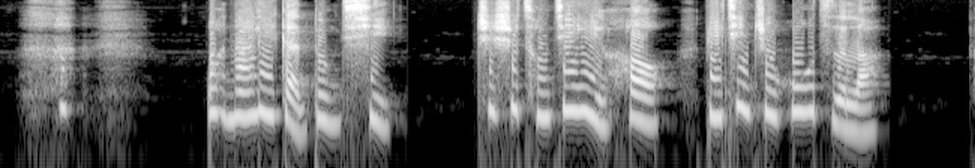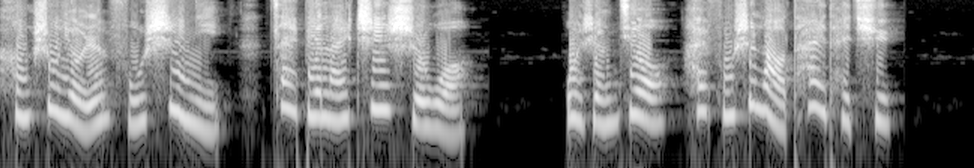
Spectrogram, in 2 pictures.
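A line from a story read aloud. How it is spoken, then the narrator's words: Cold sneer. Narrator (Chinese): 袭人冷笑道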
